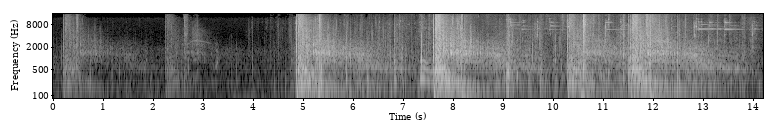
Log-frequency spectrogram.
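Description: Gunshots, six in all and spaced a few seconds apart, each ringing out with a long echoing tail. The first two are fainter; the last four are much louder.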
